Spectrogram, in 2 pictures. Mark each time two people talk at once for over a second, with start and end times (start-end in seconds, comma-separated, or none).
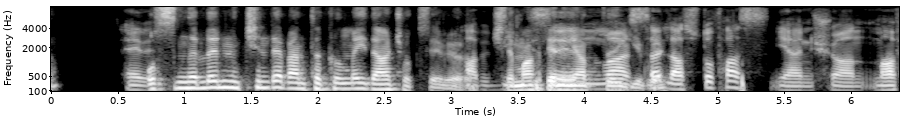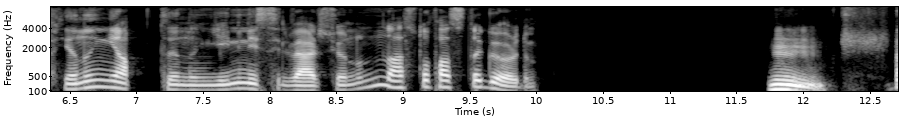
3.1-4.6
